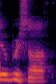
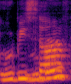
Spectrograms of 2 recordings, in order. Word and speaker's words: Ubisoft: How do you say it? Ubisoft? No, it's Ubersoft. What'd you say? Ubersoft. Ubisoft? Like there's no R in it.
